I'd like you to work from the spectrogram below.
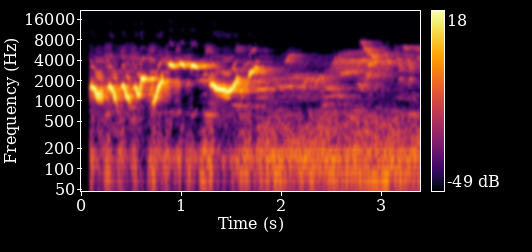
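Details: Young white-rumped shama learning to sing, a fledgling practising song and opening its bill. A rapid run of rising and falling whistled slurs, then a long, thin, fading tone over steady low background hum.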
